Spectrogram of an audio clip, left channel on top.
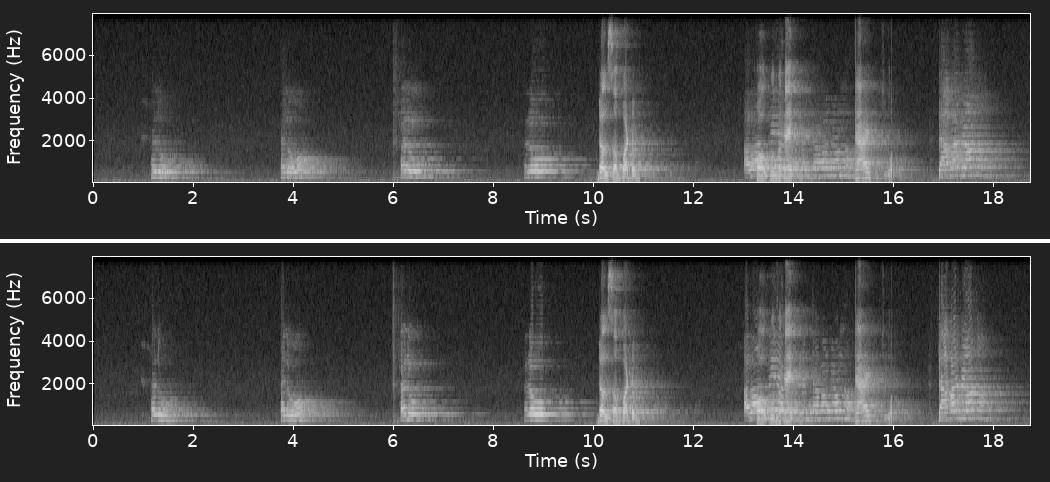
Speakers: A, on the right; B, in the centre.
A: हेलो हेलो हेलो हेलो
B: टल सब बड
A: आवाज
B: ओहिमे
A: नहि आबि
B: खेनाइ
A: रहल अखन टावरमे आउ ने अहाँ
B: पिनाइ बुझियौ
A: टावर में आउ ने अहाँ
